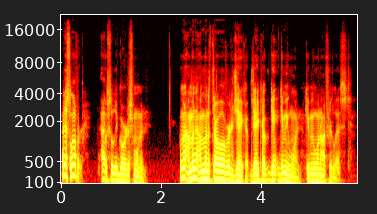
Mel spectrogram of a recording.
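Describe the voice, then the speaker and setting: A man's voice: mid-range voice, lively intonation, racing, darkish tone, no room sound. A man co-hosting a podcast in casual, joking banter, teasing and playfully bossy. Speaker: podcast co-host.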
